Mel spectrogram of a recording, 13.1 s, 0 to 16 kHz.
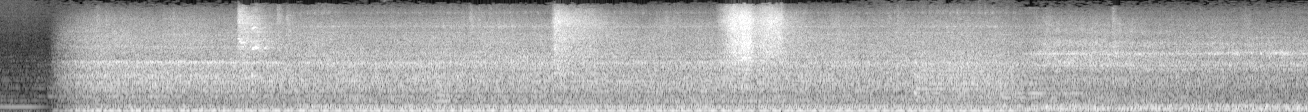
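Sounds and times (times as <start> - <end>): freight train rumbling: 0.0 - 13.0.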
